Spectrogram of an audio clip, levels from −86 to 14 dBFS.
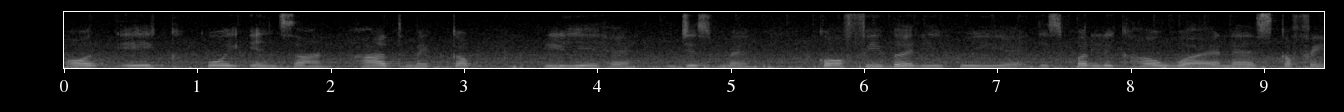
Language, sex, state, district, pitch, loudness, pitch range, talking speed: Hindi, female, Uttar Pradesh, Budaun, 230 Hz, -38 LUFS, 220-240 Hz, 140 wpm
